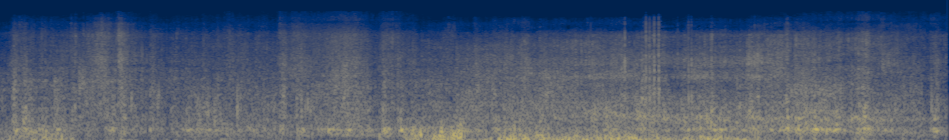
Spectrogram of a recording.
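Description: Wind buffeting the microphone on open ice, a low rumbling noise that rises and falls.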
